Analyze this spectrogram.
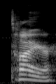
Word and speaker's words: Tyre: Let me see if this is the right pronunciation. Ty. Tire.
